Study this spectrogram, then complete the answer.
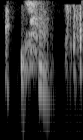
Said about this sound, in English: I'm trying to clear my throat. Pardon me? No, I was just trying to clear my throat.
